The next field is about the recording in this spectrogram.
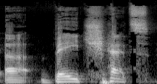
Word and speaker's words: Behçet's: Behçet's disease. – There we go. – And through our extensive research, we've discovered that that is the proper Turkish pronunciation of this disease.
